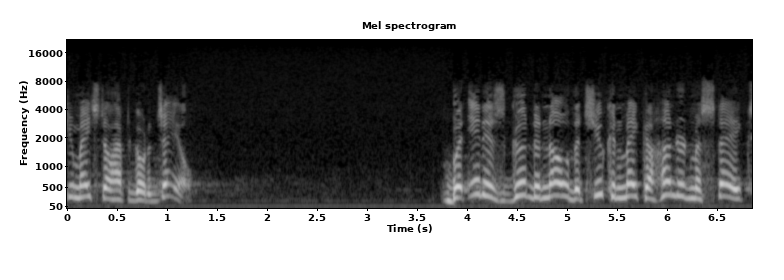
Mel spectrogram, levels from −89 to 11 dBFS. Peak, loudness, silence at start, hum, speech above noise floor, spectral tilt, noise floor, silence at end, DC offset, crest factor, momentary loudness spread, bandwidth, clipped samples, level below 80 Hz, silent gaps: -4 dBFS; -18 LUFS; 0 s; none; 41 dB; -6 dB/octave; -58 dBFS; 0 s; under 0.1%; 16 dB; 5 LU; 8.2 kHz; under 0.1%; -60 dBFS; none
